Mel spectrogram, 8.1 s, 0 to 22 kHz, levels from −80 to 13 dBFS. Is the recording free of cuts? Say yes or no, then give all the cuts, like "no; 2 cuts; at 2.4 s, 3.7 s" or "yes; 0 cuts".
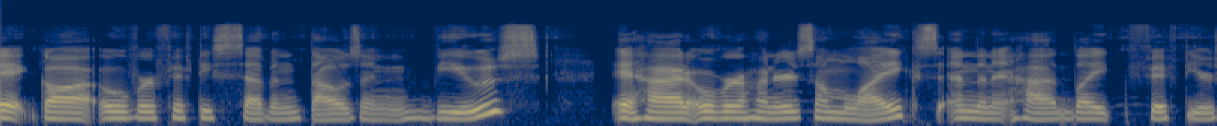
yes; 0 cuts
